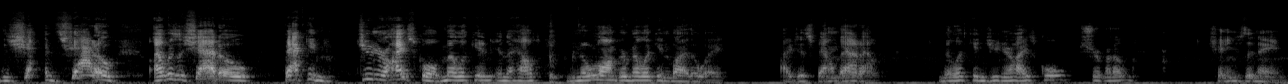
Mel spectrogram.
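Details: Male speaker with left-sided vocal cord paralysis following surgery, which limits his voice control; vocal cord paralysis (unilateral).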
